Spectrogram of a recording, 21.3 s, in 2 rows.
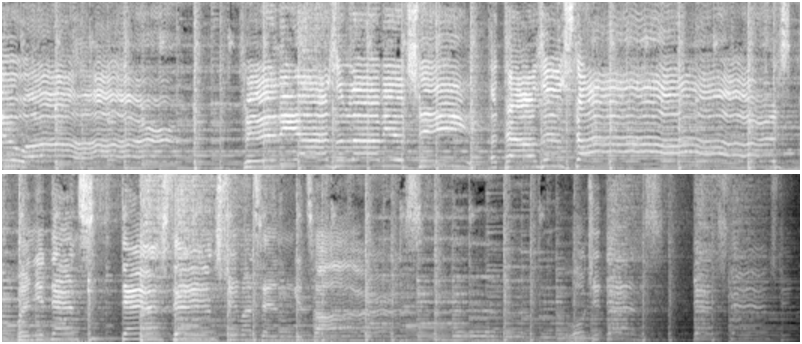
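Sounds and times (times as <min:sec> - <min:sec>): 
country guitars: 0:00.0 - 0:19.1.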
